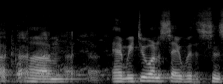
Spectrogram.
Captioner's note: laughter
